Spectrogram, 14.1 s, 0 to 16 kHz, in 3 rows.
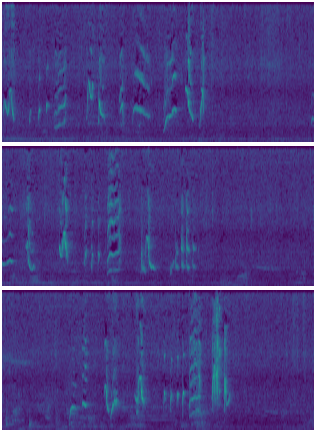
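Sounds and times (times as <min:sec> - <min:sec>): thrush singing high whistled notes: 0:00.0 - 0:03.2, 0:04.6 - 0:07.8
low steady hum: 0:00.0 - 0:14.0.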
